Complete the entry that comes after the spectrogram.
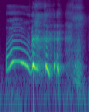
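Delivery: high, loud sob-laugh; tearful laugh. Real, not acted. Wishing her husband were there, high tearful sob-laugh. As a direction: let a teary laugh break through. Crying over absent husband.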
